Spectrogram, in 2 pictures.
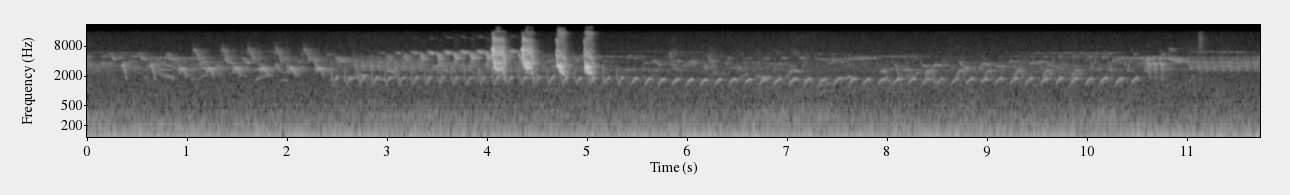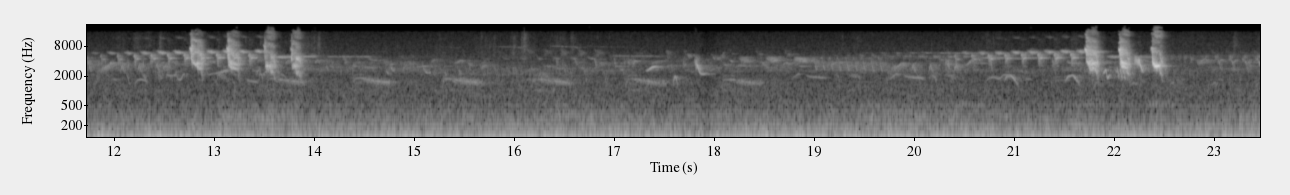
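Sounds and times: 
other birds whistling and twittering: 0.0 - 23.4
common blackbird harsh calls: 2.6 - 11.1, 12.1 - 18.9, 20.0 - 23.4
another bird trilling: 3.6 - 5.3, 12.4 - 14.1, 20.8 - 22.6.

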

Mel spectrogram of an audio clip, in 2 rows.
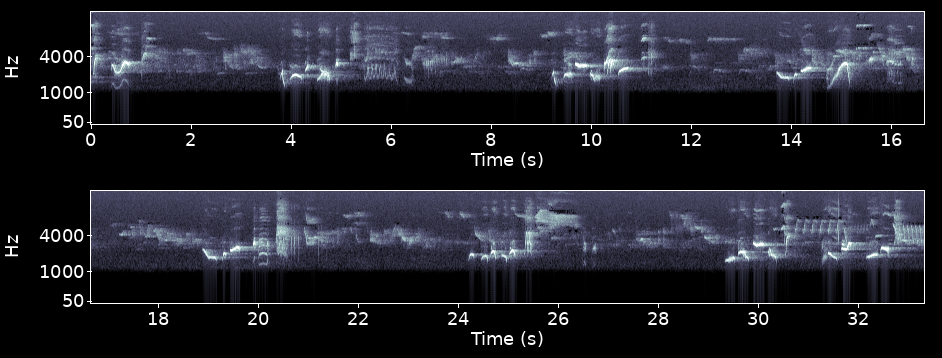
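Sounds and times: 
common blackbird singing: 0.0 - 33.3.

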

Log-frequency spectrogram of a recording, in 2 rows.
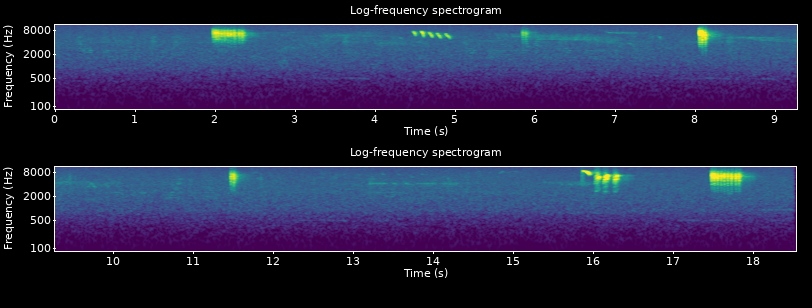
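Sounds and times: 
background hiss: 0.0 - 18.5
Eurasian wren calls: 2.0 - 2.5, 4.5 - 5.0, 8.1 - 8.3, 11.5 - 11.7, 15.8 - 16.5, 17.5 - 18.1.

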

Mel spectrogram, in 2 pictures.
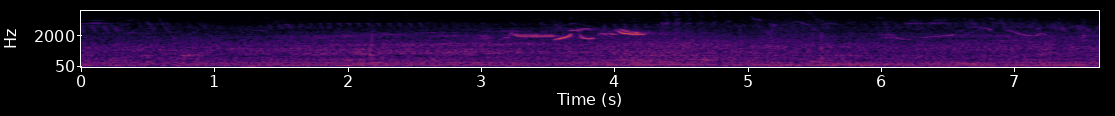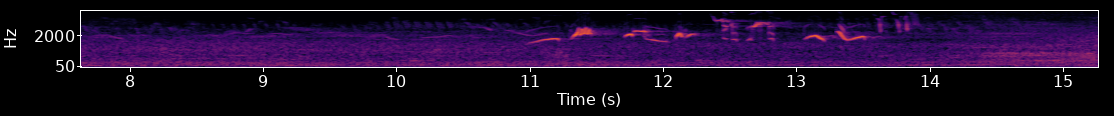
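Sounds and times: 
common blackbird Turdus merula singing: 0.0 - 15.1.

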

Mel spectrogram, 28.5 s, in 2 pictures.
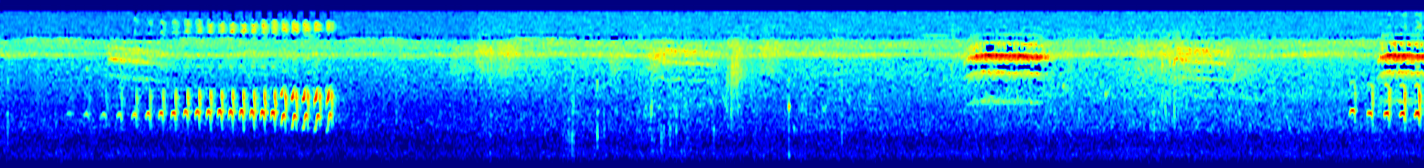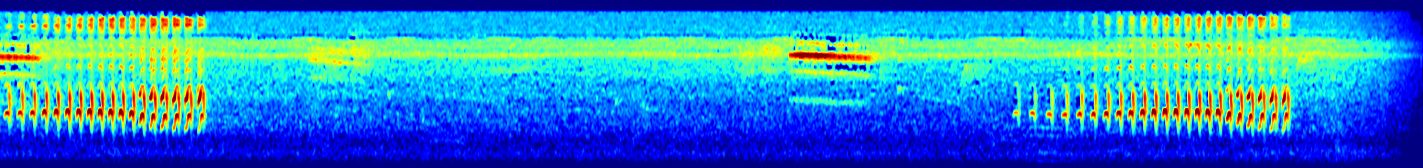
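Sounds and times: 
background hiss: 0.0 - 28.4
bird trill: 0.8 - 3.4, 13.5 - 16.3, 24.4 - 27.2.

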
